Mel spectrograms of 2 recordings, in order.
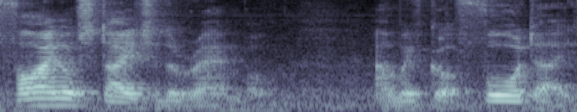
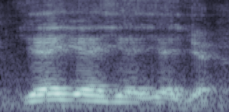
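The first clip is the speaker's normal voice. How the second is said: dismissive yeah yeah; 2 semitones higher, 7 dB louder than usual. Retold or imitated. Narrator cutting Eunice short, impatient and dismissive. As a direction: rattle them off to shut the topic down.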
